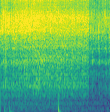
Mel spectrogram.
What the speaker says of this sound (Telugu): చూడండి, పోపు అయితే వేగింది కదా.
